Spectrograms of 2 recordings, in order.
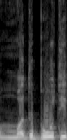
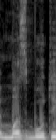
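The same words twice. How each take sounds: First: मजबूती said "madbooti". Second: Said in the usual way. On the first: Shown as a demonstration. Teacher showing the rejected form, मजबूती with d for z. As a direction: put a d for the z in मजबूती. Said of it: "तो नहीं कहते". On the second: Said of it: "तो उसको मजबूती तो नहीं कहते".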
